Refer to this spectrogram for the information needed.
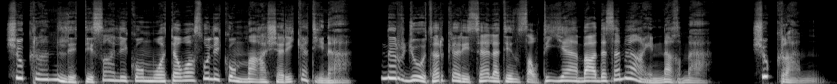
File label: arabic ivr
